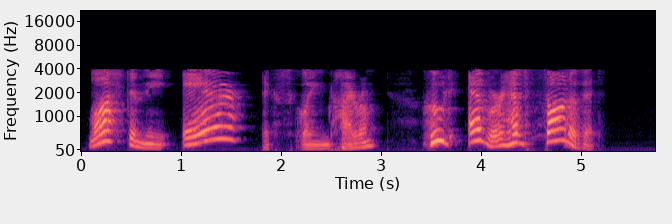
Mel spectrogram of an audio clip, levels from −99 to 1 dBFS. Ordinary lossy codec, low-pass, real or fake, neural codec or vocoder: AAC, 16 kbps; 7.2 kHz; real; none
